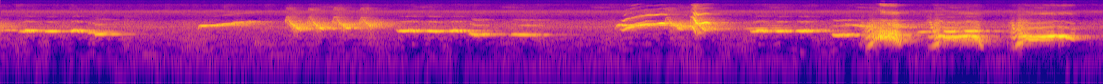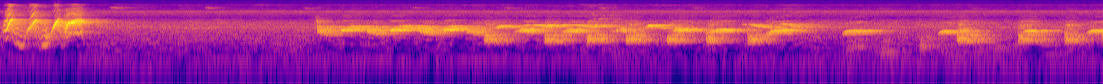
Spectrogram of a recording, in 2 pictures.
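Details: Magpie-robin singing after being prompted with recorded song, having never sung before. Short whistled notes and harsh bursts are followed by a quick, rhythmic series of fluty double notes.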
